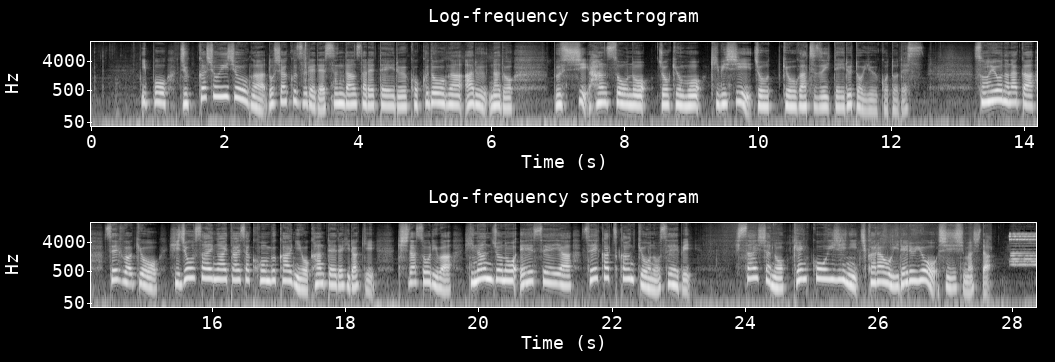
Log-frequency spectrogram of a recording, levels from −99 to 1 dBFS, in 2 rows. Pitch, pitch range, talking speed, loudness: 190 Hz, 160-240 Hz, 255 characters per minute, -16 LUFS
